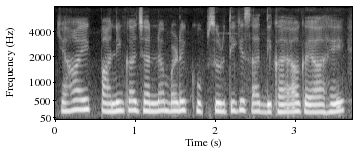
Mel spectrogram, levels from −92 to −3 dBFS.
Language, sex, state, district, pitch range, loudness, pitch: Hindi, female, Uttar Pradesh, Lalitpur, 215-235 Hz, -14 LUFS, 225 Hz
